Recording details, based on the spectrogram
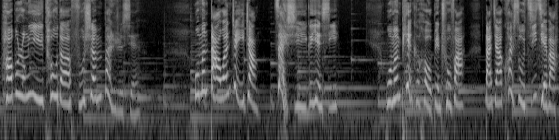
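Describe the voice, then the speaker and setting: A teenage girl plays a fearless, hearty ancient army general in a radio drama. The voice is high and the delivery is slow and declamatory. Faint music plays behind. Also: lively intonation, fairly bright tone. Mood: resolute.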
